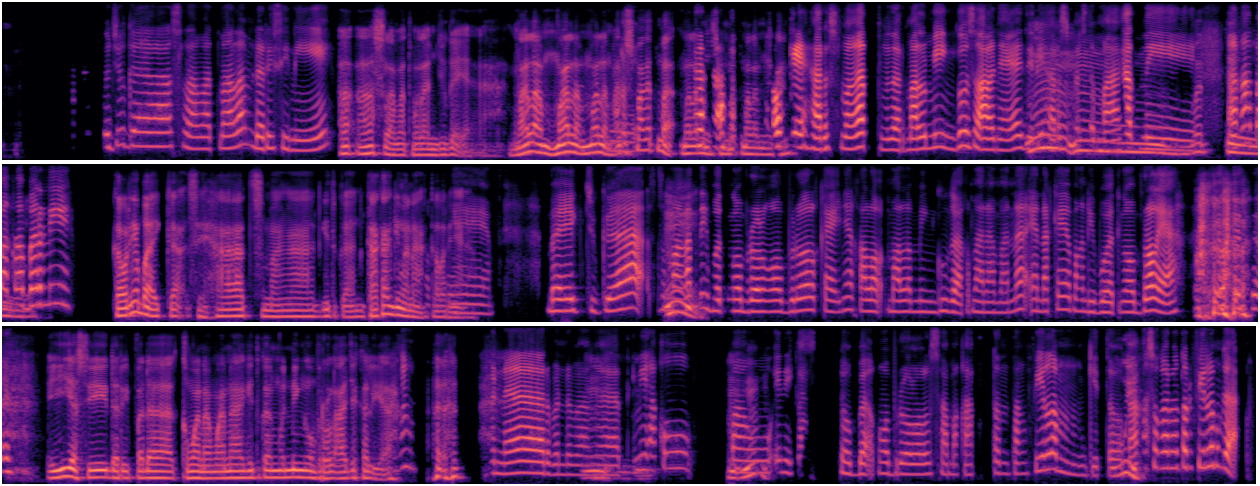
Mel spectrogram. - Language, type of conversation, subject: Indonesian, unstructured, Apa film terakhir yang membuat kamu terkejut?
- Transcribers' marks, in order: other background noise; unintelligible speech; laugh; drawn out: "Mhm"; laugh; chuckle; tapping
